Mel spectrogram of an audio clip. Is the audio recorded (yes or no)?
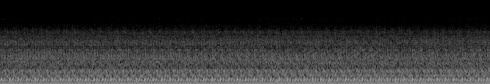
yes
